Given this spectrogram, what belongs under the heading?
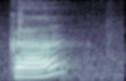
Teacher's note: So ka becomes a sound which has no vibration, no air. Kha is a sound which has only more air but no vibration.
